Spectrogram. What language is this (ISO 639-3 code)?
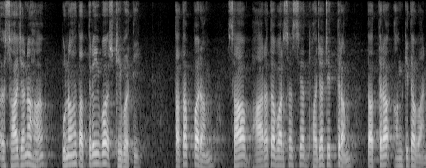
san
